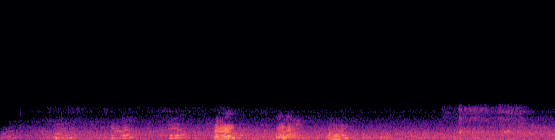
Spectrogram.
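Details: Lazy sea lions resting on a dock in Astoria, Oregon, bark in a steady series of hoarse, honking calls, each about half a second apart.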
